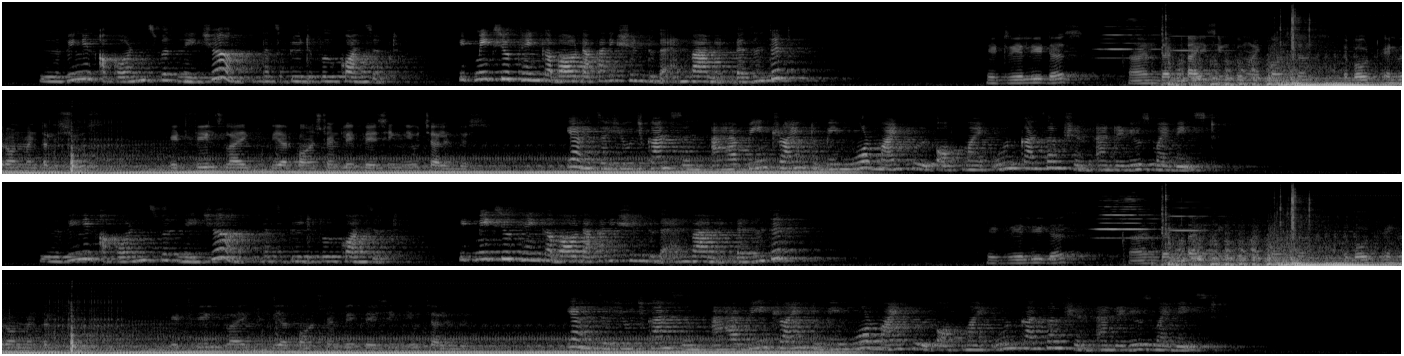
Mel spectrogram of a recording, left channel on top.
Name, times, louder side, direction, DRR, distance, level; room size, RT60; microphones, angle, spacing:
voice 1, 0.4-3.8 4.6-7.8 19.6-26.0, left 2 dB, 45° left, 2 dB, 2.2 m, -37 dB
sound 1, 6.7-6.8 7.2-8.4 9.1-9.2 9.4-9.5 10.2-10.4 10.6-12.5 12.9-13.0, right 9 dB, 80° right, 0.9 m, -41 dB
voice 2, 9.8-10.8 11.3-13.1 13.4-15.0 15.7-18.9, left 4 dB, 80° left, 10 dB, 0.9 m, -40 dB
Motor vehicle (road), 11.5-22.7, right 1 dB, 10° right, 0.4 m, -31 dB
25.0 x 11.0 x 5.0 m, 1.4 s
head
